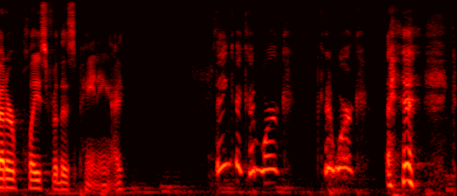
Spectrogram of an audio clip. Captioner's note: laughs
